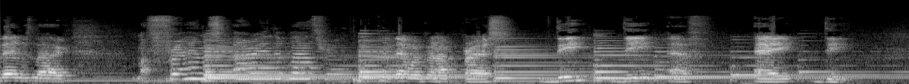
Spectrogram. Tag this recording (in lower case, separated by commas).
piano, keyboard (musical), musical instrument, speech, music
